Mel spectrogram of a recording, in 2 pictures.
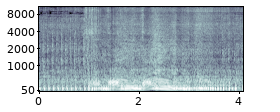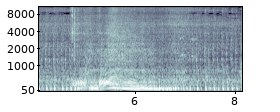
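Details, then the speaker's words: Freshly rebuilt Raider 180cc with 30mm flat-slide carb, 68mm steel bore, ported stock head, gutted stock pipe, in break-in. Two clean, crisp blips that drop straight back to a steady idle around 1.5; very quiet, healthy engine. "Alright, balik agad yung minor nya sa 1.5. Tapos stock pipe pero kalkal. Ayan, wala ng divider sa loob yan. Sobrang tahimik na makina."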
